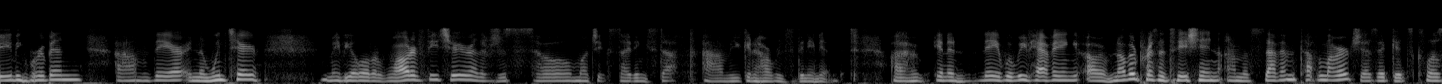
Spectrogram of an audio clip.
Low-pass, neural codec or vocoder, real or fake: 5.4 kHz; codec, 16 kHz in and 24 kHz out, 0.4 kbps, LongCat-Audio-Codec, four codebook decoder; fake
